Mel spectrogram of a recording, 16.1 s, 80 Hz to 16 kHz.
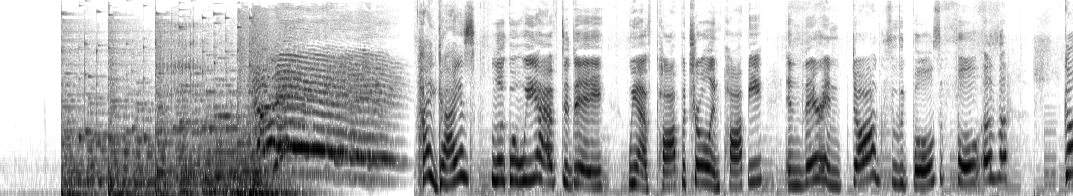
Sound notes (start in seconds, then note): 0.9 upbeat music; 3.6 kids cheering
